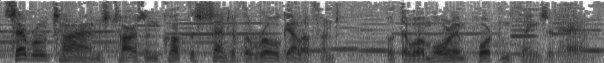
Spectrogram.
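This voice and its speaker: A man's voice: mid-range voice, animated, quick pace. A man narrating an adventure serial in dramatic, scripted old-radio style. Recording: dull old radio recording, music behind. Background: music.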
